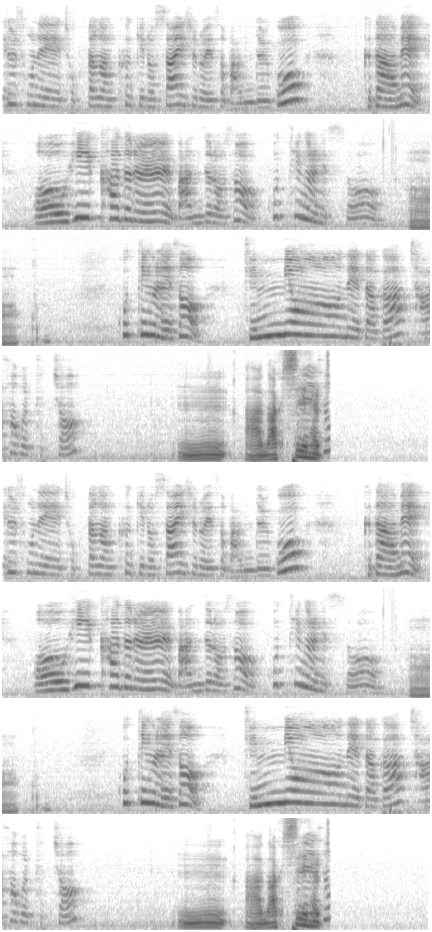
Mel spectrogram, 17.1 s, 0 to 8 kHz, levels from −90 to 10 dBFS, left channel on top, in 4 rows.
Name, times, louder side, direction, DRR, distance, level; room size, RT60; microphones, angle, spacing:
voice 1, 0.0-3.3 3.6-4.3 4.6-8.1 9.8-10.7 11.0-13.7 15.8-16.1, left 1 dB, 5° left, 2.4 m, -37 dB
voice 2, 8.4-8.7 14.6-16.1, left 2 dB, 25° left, 0.6 m, -32 dB
head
